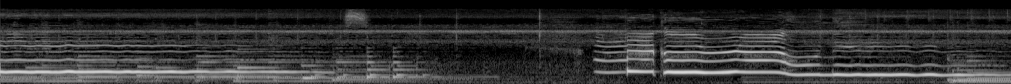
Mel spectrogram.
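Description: A woman singing long, drawn-out notes of a slow song: one held note that fades out about three or four seconds in, then another starting about six seconds in that drops to a lower pitch and is held to the end. Steady lower accompaniment notes sound underneath and shift in steps.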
